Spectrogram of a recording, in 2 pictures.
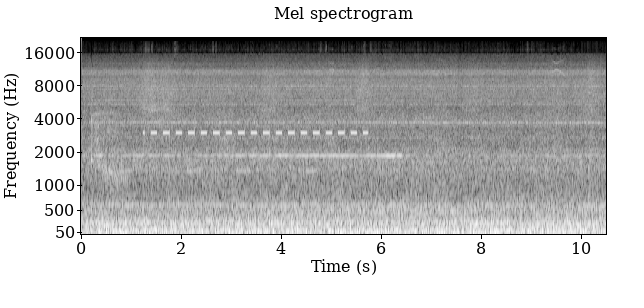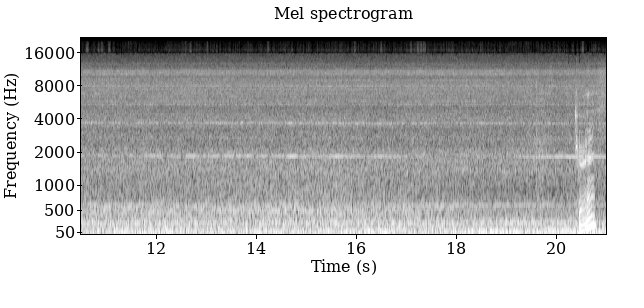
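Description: F-16 jet engine idling at low throttle in the DCS flight simulator, a steady broadband rumble and faint whine held continuously and fairly loud throughout, with a brief bump near the end.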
